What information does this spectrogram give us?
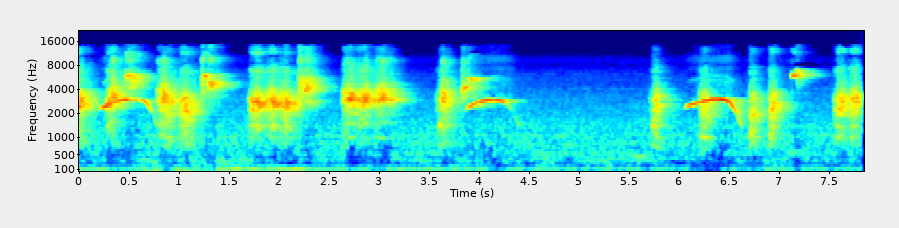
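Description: Oriental reed warbler giving loud, harsh grating chatters broken by clear arched whistles, delivered in bursts with a brief pause midway.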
